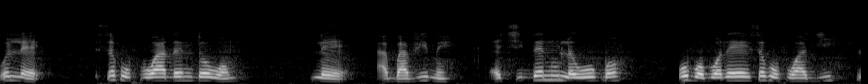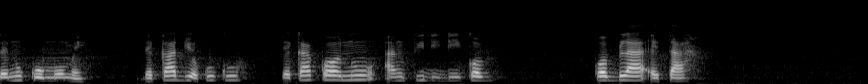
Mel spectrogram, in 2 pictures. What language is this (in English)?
Ewe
